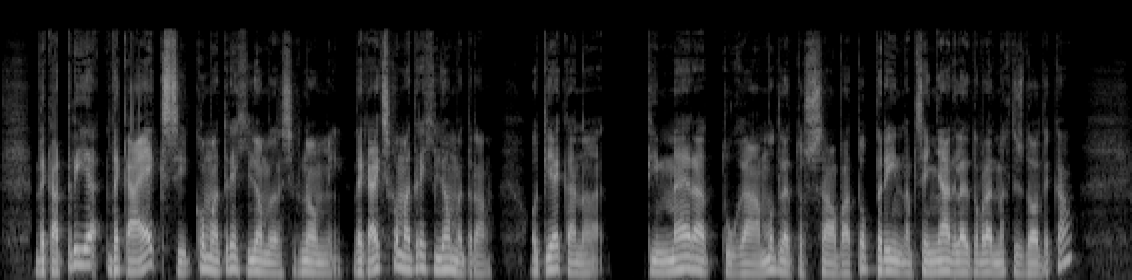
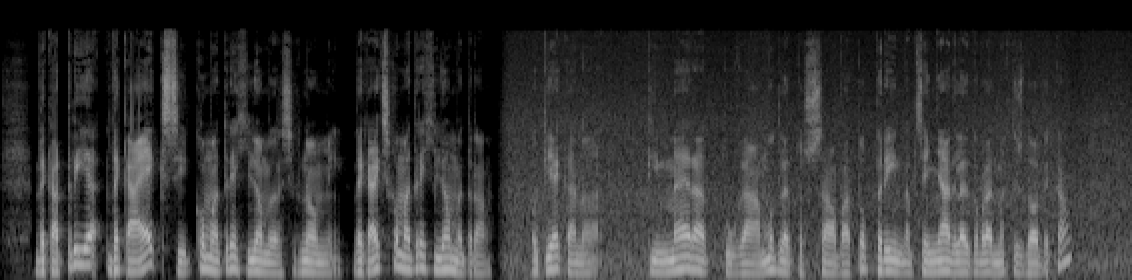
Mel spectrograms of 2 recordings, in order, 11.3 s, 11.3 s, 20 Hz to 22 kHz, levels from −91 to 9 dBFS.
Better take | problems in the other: first | hiss; noticeable; from 5 s on; 20 dB below the speech

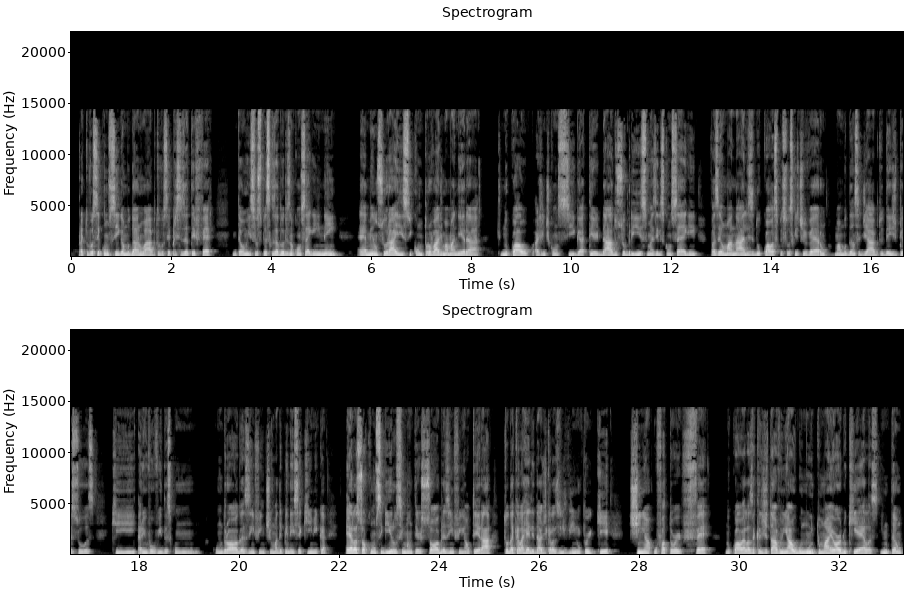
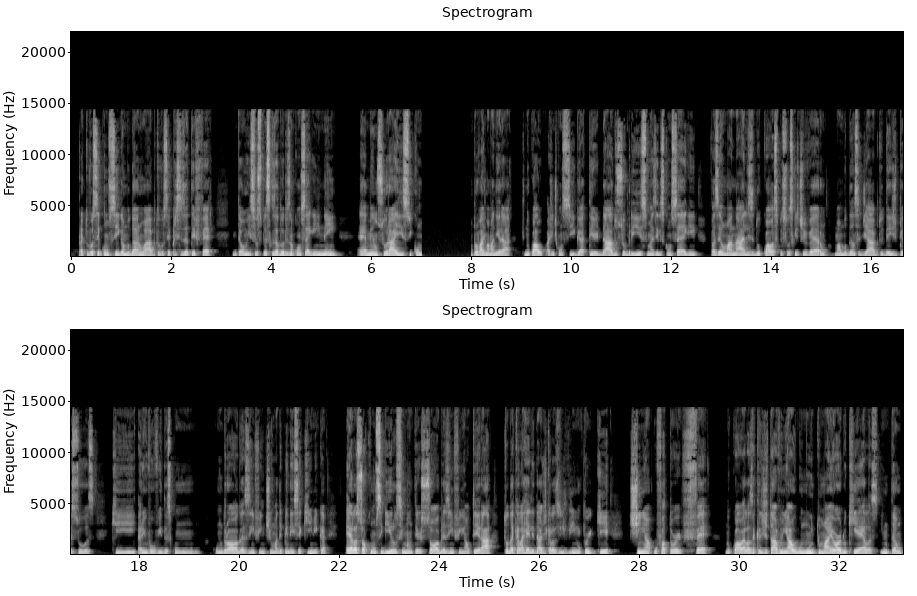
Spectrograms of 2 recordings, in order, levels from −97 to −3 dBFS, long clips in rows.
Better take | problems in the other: first | audio freezing; at 7 s for 1 s

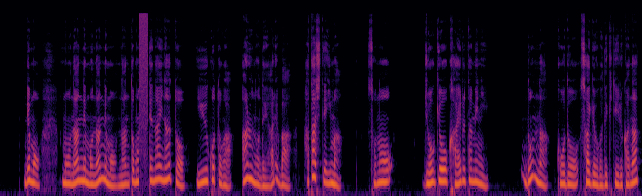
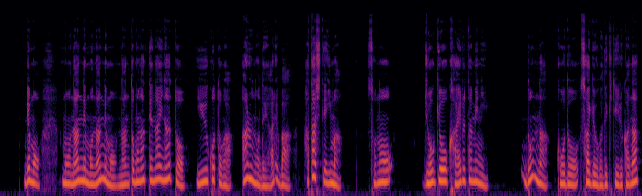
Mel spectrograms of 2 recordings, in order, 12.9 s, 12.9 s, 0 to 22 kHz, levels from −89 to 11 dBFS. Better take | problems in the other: second | audio cutting out; filled with static; at 3 s

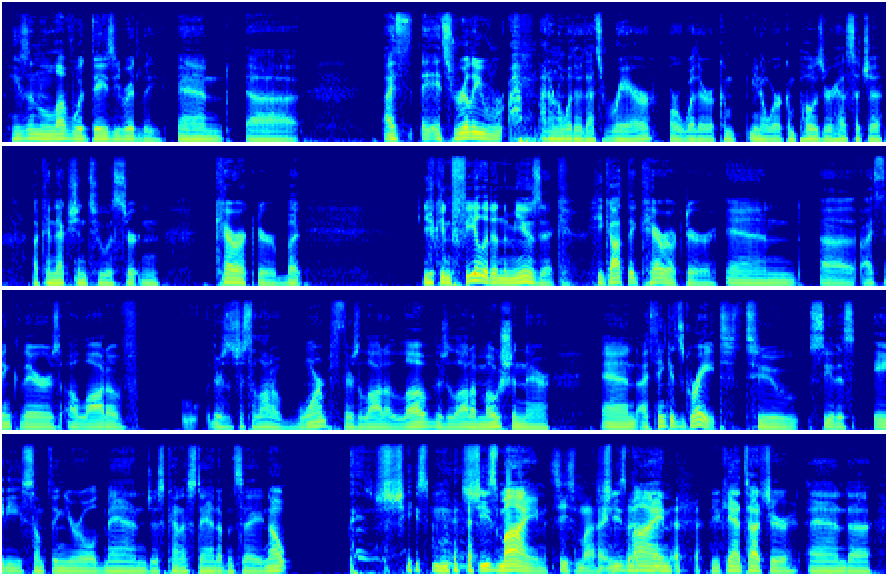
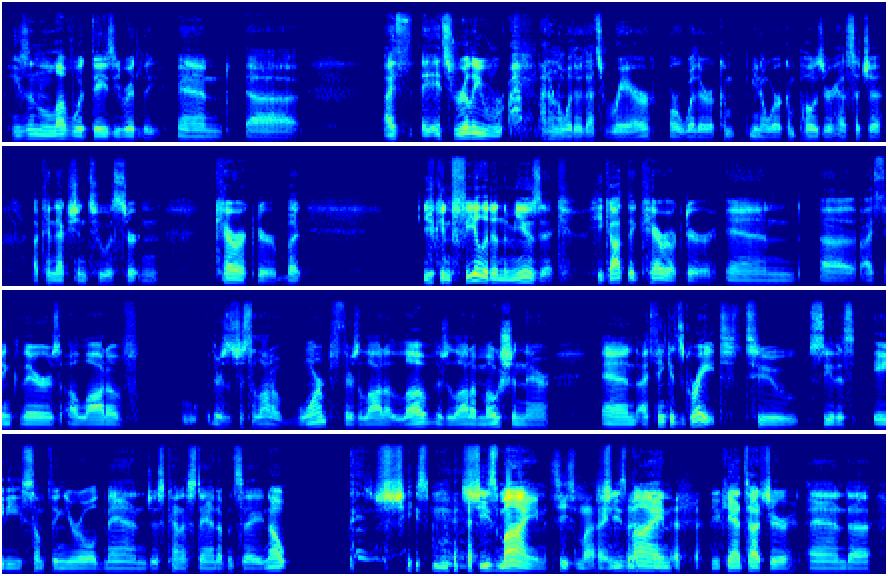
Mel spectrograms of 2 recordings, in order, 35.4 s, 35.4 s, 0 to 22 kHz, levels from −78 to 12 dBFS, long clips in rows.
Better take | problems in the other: first | thin; somewhat; fading below 300 Hz

